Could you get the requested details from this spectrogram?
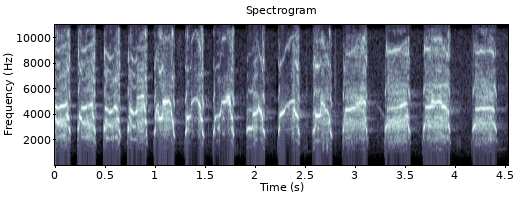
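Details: An osprey chick calls from inside its egg at a nest-camera nest in Finland on 3 June 2022, giving a rapid series of high, sharp chirps.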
